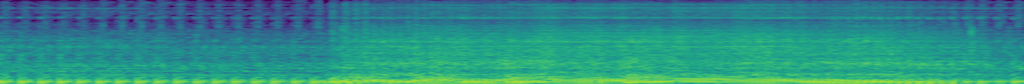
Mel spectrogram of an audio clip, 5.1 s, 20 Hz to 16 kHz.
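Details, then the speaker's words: Honda Wave 110i after a top-end check and clutch rebuild, now much quieter: light, quick, regular ticking over a smooth small-engine idle, then a rev blip. The ticking is the fuel injection system; normal injector ticking at idle. "so the ticking noise you hear is actually the fuel injection system ticking the actual"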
